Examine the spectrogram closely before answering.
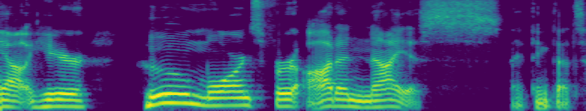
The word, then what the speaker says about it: Adonais: Who mourns for Adonias? I think that's how you say it. Adonais? That's the way I've always said it, and God knows if I don't know, nobody does. Adonais.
